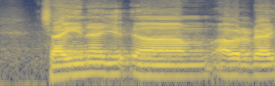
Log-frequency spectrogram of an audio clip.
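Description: A man's voice speaking Malayalam in a slow reading cadence, starting about a third of a second in, with some long drawn-out vowels.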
